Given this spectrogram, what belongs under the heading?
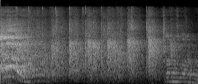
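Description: Congregation applauding during a Sunday church service, a broad wash of clapping that swells and holds for several seconds while a voice rises over it at the start and again near the end.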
